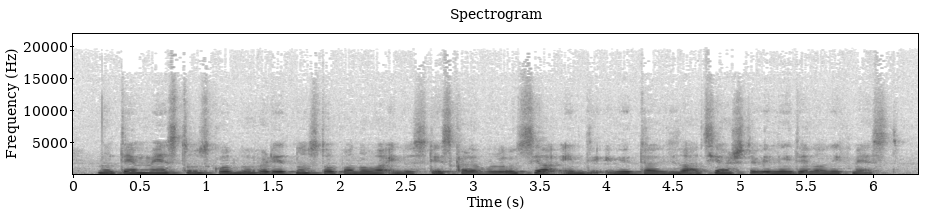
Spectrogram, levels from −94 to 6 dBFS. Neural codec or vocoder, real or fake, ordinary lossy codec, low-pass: vocoder, 44.1 kHz, 128 mel bands, Pupu-Vocoder; fake; MP3, 96 kbps; 19.8 kHz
